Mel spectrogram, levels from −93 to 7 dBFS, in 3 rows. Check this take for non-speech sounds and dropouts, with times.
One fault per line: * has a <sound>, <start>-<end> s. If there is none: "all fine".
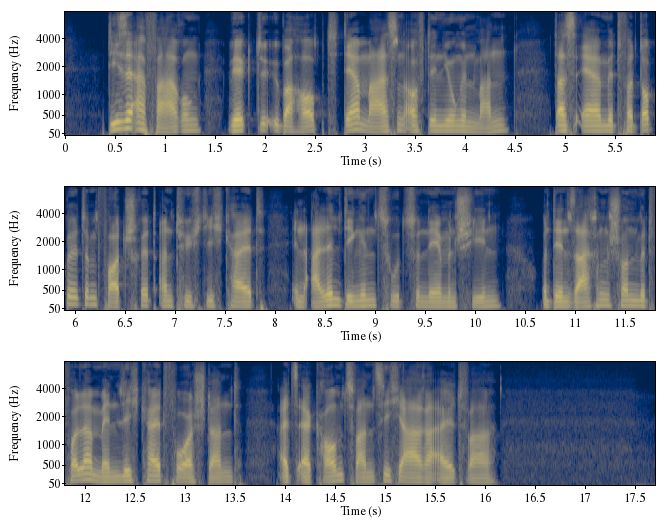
all fine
